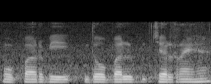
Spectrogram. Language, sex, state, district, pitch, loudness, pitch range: Hindi, male, Chhattisgarh, Raipur, 115 Hz, -17 LUFS, 115-120 Hz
